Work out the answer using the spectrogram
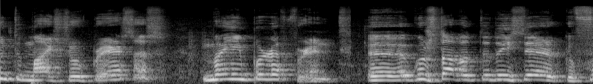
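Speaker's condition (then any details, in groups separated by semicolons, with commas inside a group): Cerebral palsy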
